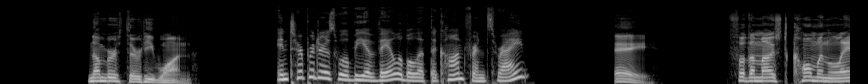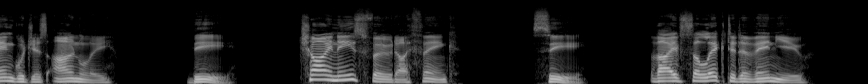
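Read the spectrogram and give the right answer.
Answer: A: For the most common languages only.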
